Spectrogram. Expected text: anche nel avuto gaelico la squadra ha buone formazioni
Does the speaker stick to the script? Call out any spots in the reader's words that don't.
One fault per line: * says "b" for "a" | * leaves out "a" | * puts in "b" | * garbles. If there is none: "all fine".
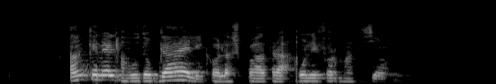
all fine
